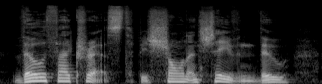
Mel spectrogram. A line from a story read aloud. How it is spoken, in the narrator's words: I said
